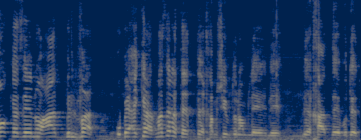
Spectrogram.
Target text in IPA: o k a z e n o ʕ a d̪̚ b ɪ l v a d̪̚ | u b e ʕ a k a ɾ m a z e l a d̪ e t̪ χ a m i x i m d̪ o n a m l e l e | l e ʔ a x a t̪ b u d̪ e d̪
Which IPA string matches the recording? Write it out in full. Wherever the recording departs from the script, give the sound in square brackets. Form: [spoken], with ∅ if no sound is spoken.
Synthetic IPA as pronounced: o k a z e n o ʕ a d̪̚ b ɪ l v a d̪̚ | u b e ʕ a k a ɾ m a z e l a [t̪] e t̪ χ a m i [ʃ] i m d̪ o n a m l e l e | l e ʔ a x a [d̪] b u d̪ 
